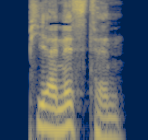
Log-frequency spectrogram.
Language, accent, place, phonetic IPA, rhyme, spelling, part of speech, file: German, Germany, Berlin, [pi̯aˈnɪstɪn], -ɪstɪn, Pianistin, noun, De-Pianistin.ogg
- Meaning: female equivalent of Pianist (“pianist, piano player”)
